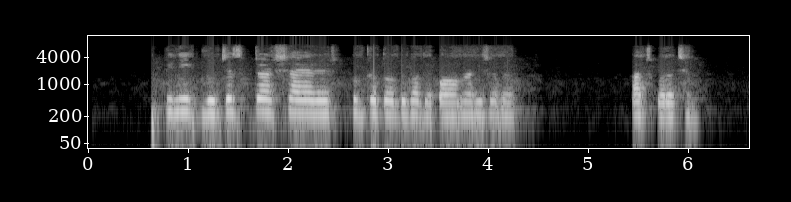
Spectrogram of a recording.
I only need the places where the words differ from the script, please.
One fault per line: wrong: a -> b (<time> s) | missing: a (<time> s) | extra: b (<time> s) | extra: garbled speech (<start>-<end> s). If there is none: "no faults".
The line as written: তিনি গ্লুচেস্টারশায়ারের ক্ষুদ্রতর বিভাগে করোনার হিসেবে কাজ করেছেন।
no faults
